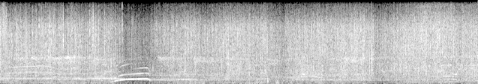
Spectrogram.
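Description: Stadium crowd noise: a steady din of many voices cheering and calling out, with one loud rising-and-falling shout about a second and a half in.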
